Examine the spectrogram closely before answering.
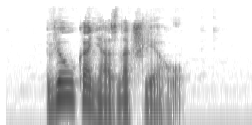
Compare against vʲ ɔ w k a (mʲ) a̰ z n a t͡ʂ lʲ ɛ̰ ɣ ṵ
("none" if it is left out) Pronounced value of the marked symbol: nʲ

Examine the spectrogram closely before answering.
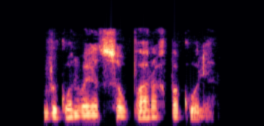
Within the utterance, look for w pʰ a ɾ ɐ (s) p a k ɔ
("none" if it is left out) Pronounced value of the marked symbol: x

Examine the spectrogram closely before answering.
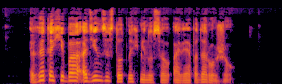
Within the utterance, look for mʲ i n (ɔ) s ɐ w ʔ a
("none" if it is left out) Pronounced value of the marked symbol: u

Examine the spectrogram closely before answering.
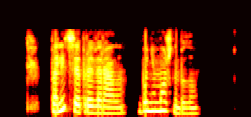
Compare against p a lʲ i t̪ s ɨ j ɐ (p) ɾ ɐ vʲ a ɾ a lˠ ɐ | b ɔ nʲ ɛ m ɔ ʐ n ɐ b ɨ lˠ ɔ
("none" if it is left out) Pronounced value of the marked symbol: p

